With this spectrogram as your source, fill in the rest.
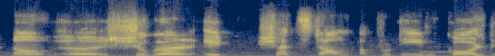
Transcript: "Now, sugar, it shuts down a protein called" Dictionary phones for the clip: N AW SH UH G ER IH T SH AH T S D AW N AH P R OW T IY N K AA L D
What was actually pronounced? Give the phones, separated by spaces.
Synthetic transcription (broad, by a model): N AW SH UH G ER IH T SH AH T S D AW N AH P R OW T IY N K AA L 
